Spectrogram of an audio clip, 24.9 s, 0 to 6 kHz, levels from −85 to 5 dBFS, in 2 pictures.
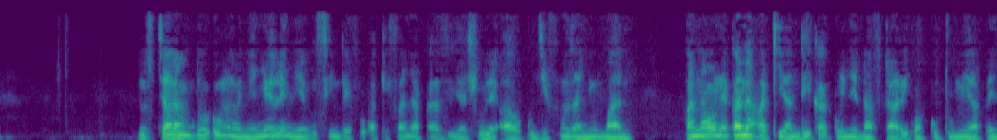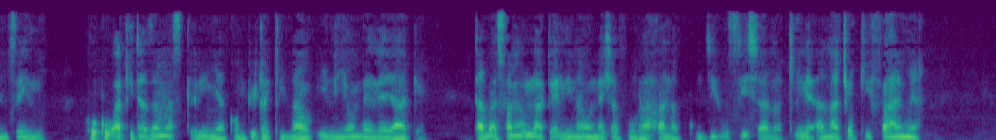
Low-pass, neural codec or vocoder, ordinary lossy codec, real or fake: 5.4 kHz; codec, 44.1 kHz, 2.6 kbps, DAC; MP3, 32 kbps; fake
